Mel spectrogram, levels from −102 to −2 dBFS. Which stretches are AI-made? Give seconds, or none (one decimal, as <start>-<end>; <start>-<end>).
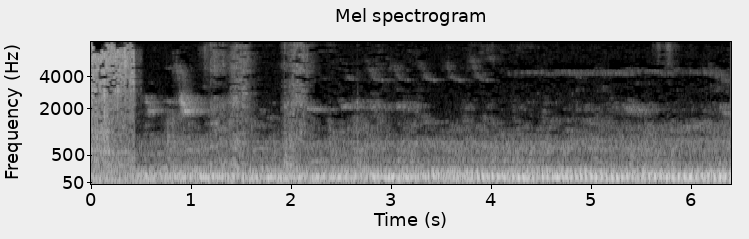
none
